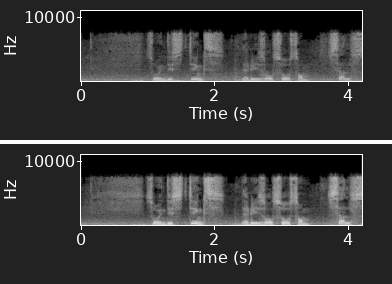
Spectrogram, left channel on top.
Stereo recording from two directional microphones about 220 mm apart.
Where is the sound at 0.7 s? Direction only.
35° right (ahead or behind).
